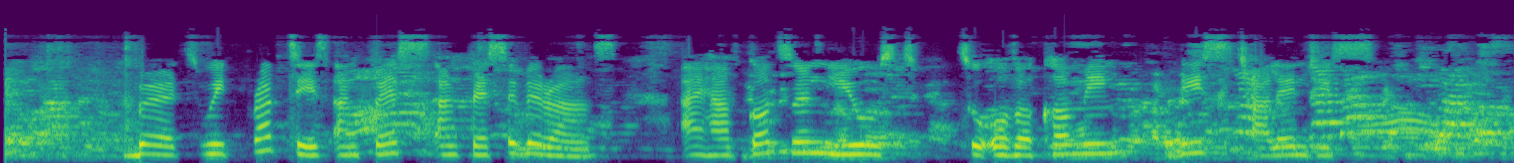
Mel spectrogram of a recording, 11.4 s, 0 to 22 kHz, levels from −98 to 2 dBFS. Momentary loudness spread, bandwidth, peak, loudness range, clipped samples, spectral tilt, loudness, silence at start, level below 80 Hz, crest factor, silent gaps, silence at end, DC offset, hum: 8 LU; 9.4 kHz; 0 dBFS; 2 LU; under 0.1%; -3.5 dB/octave; -14 LUFS; 0.05 s; -58 dBFS; 14 dB; none; 0 s; under 0.1%; none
